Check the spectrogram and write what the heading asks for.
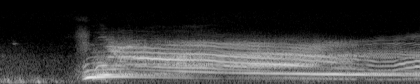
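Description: A man's long, loud, drawn-out mock-horror wail that starts suddenly about a second in and slowly falls in pitch.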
